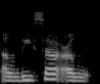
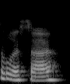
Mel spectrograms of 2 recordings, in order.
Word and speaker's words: Alissa: I hope, is it Elisa or Alyssa? I'm sorry if I'm mispronouncing your name. No, it's no problem. It's Alyssa.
